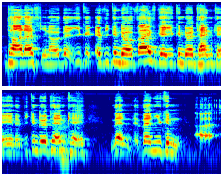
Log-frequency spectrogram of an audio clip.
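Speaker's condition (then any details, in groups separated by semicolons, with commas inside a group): Cerebral palsy; difficult to talk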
